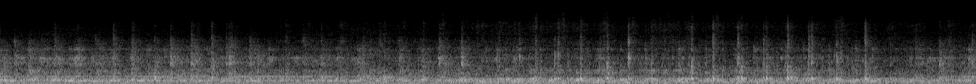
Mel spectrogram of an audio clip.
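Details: Older Maytag dryer: continuous rough rattling rumble with rapid irregular clatter over the turning drum, continuing briefly after the door is opened; worn, loose blower wheel needing replacement.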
